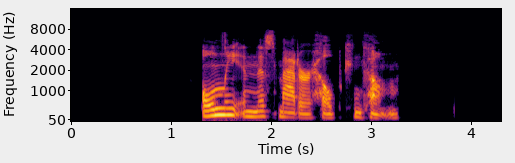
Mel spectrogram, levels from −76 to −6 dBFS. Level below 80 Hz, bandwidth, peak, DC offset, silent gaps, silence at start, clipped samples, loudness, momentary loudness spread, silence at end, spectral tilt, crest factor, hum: -62 dBFS; 7.8 kHz; -2 dBFS; under 0.1%; none; 1.3 s; under 0.1%; -19 LUFS; 11 LU; 1.05 s; -5 dB/octave; 20 dB; none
